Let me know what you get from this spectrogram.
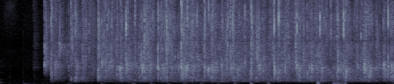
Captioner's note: applause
